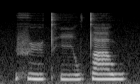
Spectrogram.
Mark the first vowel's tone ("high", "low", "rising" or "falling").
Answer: low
